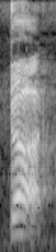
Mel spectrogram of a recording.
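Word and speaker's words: Gad: God, the same way it's pronounced in Enoch with that little vowel point above the A.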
